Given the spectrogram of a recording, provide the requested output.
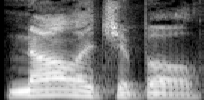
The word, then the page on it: knowledgeable: American English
